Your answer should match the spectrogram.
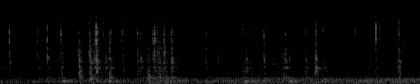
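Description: Faint, irregular small clicks and taps of a metal door-handle backplate and its knob being handled and seated against a wooden door over the lock.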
